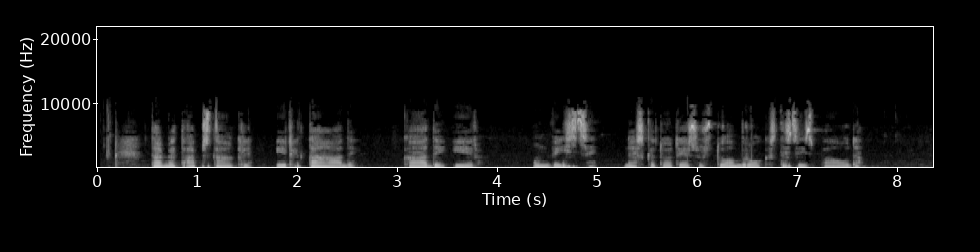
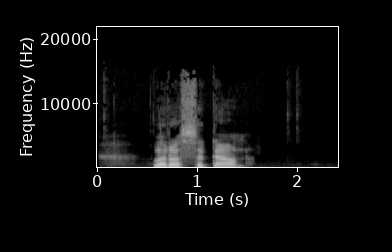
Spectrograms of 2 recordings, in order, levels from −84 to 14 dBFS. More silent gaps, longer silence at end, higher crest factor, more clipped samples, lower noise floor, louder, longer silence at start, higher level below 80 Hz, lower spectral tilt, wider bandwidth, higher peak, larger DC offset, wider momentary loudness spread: neither; second, 0.7 s vs 0.95 s; about the same, 20 dB vs 22 dB; neither; about the same, -64 dBFS vs -64 dBFS; second, -24 LUFS vs -19 LUFS; about the same, 0.1 s vs 0.15 s; first, -52 dBFS vs -64 dBFS; about the same, -3.5 dB/octave vs -3 dB/octave; second, 10.5 kHz vs 16 kHz; second, -6 dBFS vs 0 dBFS; neither; first, 15 LU vs 7 LU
